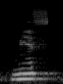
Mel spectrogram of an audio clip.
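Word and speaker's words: مسك: Cara bacanya kayak tadi, misk. Jadi k-nya itu tetap terdengar tapi tidak sempurna. Jadi kita menyeret ya, sin sukun dengan ka sukun kita langsung sambungkan, misk.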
